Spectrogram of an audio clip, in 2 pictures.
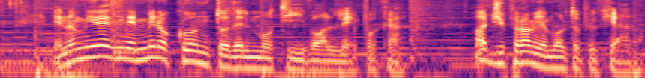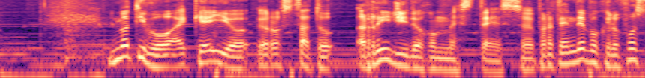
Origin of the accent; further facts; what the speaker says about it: Lecco, Lombardy, Italy; Dalle mie parti Lecco si diceva attaccare e poi fare vola.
